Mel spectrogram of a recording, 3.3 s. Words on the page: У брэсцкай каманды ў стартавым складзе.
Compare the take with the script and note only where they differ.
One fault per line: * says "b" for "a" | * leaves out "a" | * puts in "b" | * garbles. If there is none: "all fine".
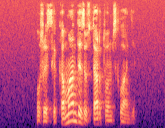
all fine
